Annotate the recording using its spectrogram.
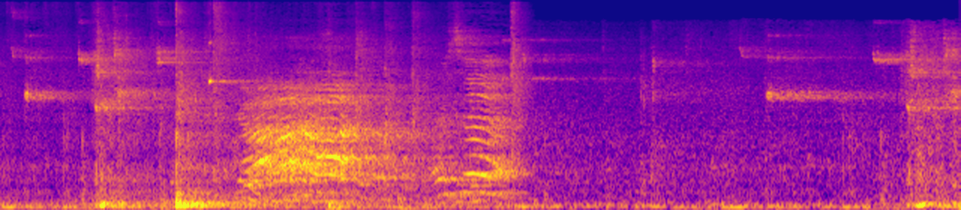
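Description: A ball thuds when kicked.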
